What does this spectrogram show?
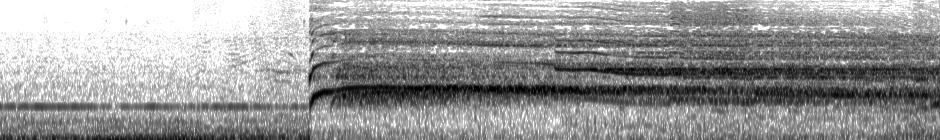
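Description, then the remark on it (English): After a low background murmur, a woman's shrill scream breaks out abruptly on a sidewalk and holds loud and steady for several seconds, with faint crowd noise underneath. “… is screaming, and someone is pulling at me.”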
